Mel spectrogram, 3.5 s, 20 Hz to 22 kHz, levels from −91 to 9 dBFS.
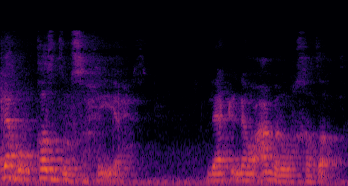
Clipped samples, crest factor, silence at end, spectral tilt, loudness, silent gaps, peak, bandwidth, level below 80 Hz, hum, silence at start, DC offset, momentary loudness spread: under 0.1%; 16 dB; 0 s; -7 dB/octave; -36 LUFS; none; -20 dBFS; 11.5 kHz; -58 dBFS; none; 0 s; under 0.1%; 20 LU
